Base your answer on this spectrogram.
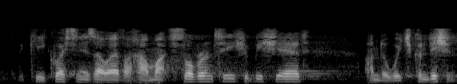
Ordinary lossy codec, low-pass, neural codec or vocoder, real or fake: none; 5.4 kHz; none; real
